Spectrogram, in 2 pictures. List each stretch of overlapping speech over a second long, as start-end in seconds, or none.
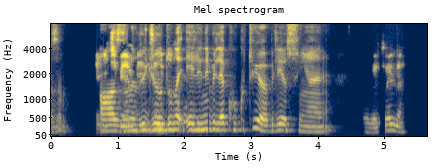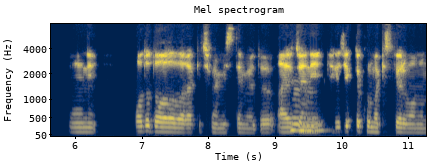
0.7-2.5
